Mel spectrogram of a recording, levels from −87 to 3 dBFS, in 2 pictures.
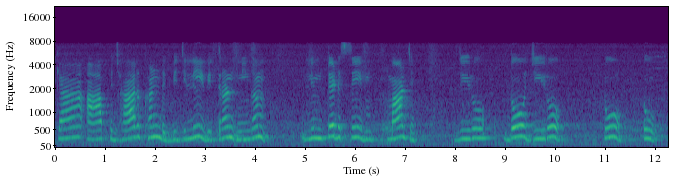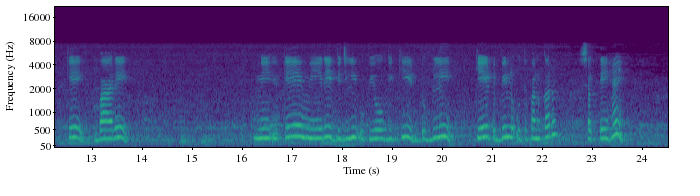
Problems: none marked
